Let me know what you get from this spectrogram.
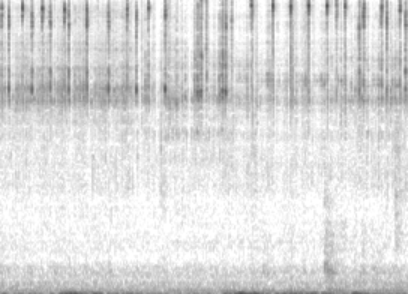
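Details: Crickets keep up rapid, high, pulsing chirps in an irregular overlapping chorus, set against a noticeable low rumbling background and a brief soft thump near the end.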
